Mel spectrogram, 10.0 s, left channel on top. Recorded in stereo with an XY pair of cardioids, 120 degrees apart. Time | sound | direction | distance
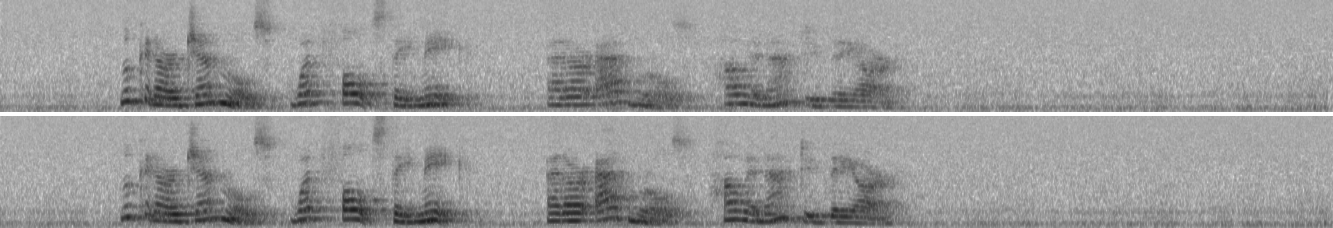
0.9 | a woman speaking | 25° left | 2.5 m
